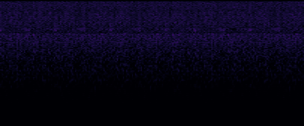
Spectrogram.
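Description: Silence: no sound at all, only an extremely faint, even noise floor.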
